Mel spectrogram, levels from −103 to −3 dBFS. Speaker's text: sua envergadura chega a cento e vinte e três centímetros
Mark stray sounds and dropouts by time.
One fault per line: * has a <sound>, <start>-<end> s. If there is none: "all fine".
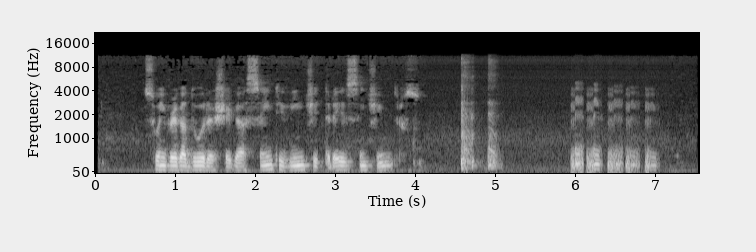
* has a cough, 4.6-5.1 s
* has a laugh, 5.9-7.1 s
